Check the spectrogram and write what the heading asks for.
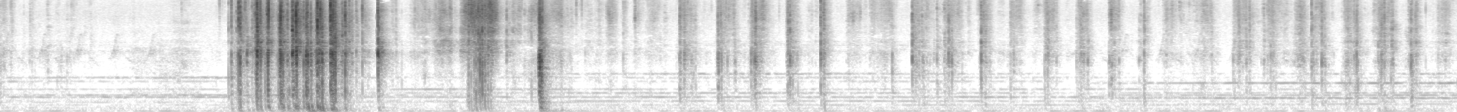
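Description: A tarot deck shuffled by hand: about two seconds in, a loud rapid flurry of card clicks lasting over a second, then a string of light taps, two or three a second, as cards are dropped from one hand to the other. Soft background music with held tones underneath.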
